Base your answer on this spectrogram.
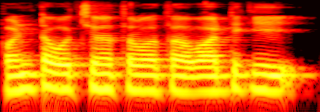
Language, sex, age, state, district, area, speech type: Telugu, male, 30-45, Telangana, Karimnagar, rural, spontaneous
